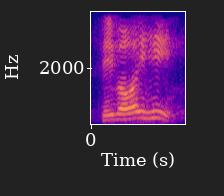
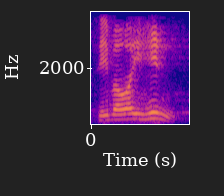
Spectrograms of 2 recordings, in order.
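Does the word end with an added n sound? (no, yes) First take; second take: no; yes. First: The word ends without an added n sound. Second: The word ends with an added n sound. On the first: It refers to one specific known person. "سيبويه هذا المعرفة" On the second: It refers to any person with that name. "سيبويهن من هو نكر، هذا أي واحد"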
